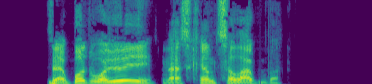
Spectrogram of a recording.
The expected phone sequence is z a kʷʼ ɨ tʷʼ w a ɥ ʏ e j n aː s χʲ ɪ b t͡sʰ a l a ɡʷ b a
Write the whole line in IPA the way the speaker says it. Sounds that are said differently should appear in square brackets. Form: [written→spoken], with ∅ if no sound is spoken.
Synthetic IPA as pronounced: z a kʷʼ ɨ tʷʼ w a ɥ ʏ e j n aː s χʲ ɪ [b→m] t͡sʰ a l a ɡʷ b a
